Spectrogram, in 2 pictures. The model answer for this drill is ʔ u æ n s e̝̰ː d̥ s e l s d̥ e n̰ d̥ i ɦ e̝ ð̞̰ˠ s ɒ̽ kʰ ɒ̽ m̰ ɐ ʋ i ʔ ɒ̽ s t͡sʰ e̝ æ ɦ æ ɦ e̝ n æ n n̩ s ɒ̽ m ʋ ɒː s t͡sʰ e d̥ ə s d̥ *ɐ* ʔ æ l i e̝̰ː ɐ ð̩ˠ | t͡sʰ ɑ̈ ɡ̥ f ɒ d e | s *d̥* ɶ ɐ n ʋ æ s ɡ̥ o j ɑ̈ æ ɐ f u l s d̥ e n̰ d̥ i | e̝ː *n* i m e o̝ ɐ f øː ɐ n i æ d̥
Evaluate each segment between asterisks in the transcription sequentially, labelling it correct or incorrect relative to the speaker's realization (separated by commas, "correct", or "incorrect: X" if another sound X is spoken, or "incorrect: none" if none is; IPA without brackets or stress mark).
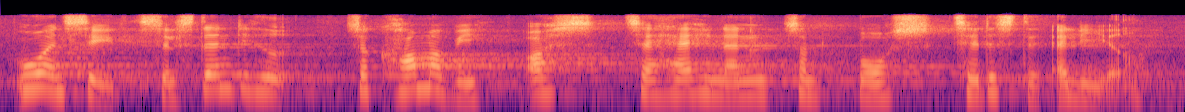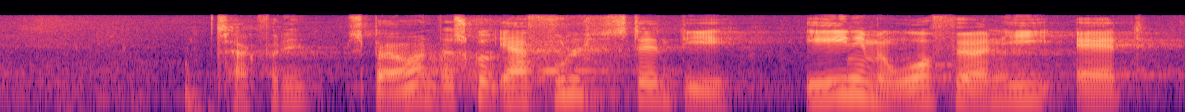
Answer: incorrect: ə, incorrect: b̥, correct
